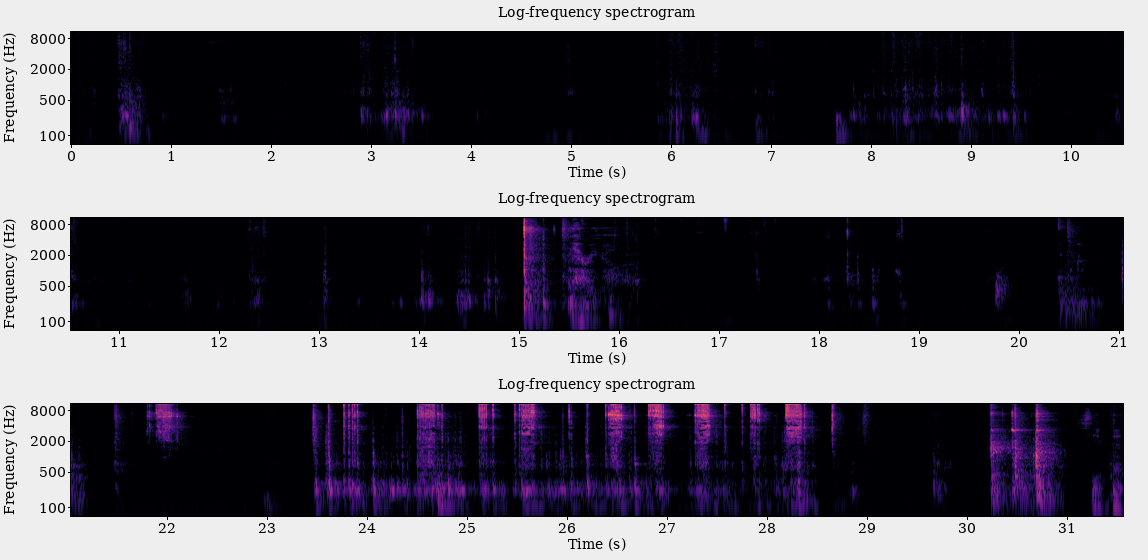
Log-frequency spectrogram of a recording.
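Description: Hands working plastic electrical connectors and rubber hoses in a car's engine bay: scattered clicks, snaps and rubbing, busier and more continuous near the end.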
